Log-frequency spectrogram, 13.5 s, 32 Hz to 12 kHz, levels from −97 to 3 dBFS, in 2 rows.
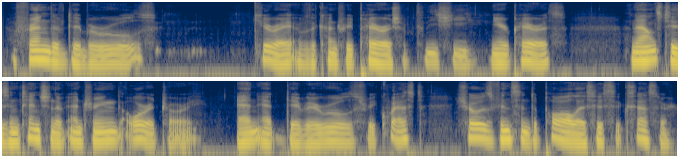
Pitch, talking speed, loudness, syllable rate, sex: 105 Hz, 145 wpm, -18 LUFS, 5.0 syllables/s, male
